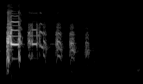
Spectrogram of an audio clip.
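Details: Female grey francolin, called Irani or Dakhni teetar, calling: a short burst of five harsh, broadband, scratchy notes, the first loudest and the rest fading quickly and evenly spaced, with silence after.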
